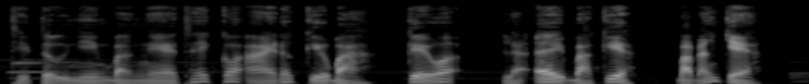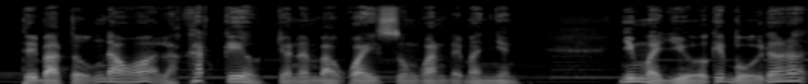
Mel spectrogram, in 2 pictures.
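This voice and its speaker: Low, mellow man. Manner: chatty, keeps addressing listeners. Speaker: storyteller. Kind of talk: narrating ghost stories.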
